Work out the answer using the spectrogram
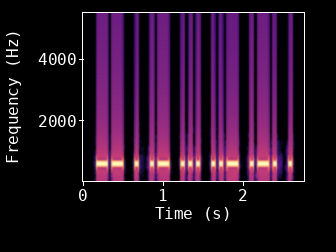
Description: Morse code, heard as a keyed tone, about 25 wpm, 600 Hz. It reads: MEASURE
